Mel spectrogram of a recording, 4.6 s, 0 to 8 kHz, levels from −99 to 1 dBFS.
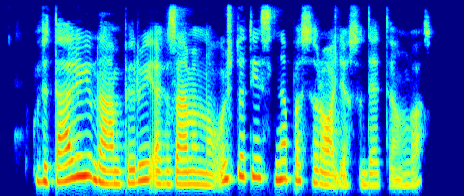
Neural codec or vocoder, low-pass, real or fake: codec, 16 kHz, 2 kbps, X-Codec, WavLM features, trained on Multilingual LibriSpeech; 7.2 kHz; fake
